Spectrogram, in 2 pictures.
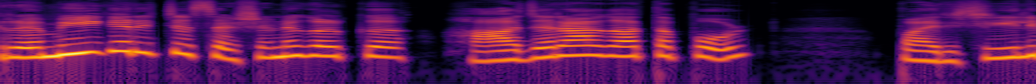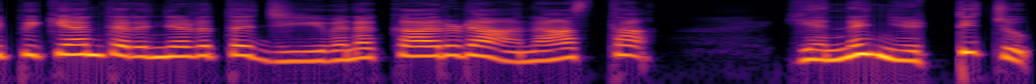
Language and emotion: Malayalam, surprised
